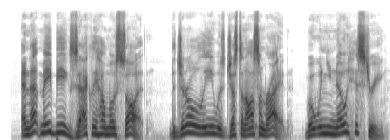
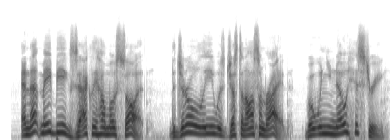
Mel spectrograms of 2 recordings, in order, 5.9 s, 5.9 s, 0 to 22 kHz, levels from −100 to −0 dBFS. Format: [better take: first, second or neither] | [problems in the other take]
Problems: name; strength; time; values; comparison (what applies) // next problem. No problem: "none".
first | muffled; very; fading above 1.5 kHz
